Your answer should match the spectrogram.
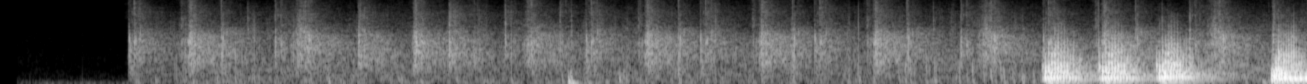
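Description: Intro music: after a brief silence, a soft, quick ticking percussion rhythm, then louder pitched melody notes come in about five seconds in.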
